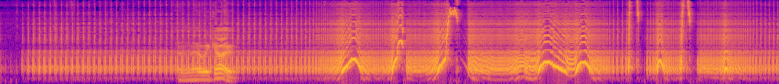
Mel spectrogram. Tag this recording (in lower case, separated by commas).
speech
